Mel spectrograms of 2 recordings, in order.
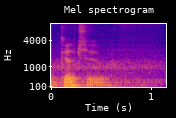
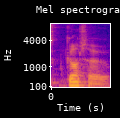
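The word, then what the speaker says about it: GOTO: the program again little go to which back in the day I used to pronounce Gotto by the way to rhyme with Grotto made sense to me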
